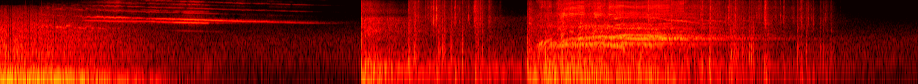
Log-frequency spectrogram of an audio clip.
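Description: Fireworks boom and crackle overhead.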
